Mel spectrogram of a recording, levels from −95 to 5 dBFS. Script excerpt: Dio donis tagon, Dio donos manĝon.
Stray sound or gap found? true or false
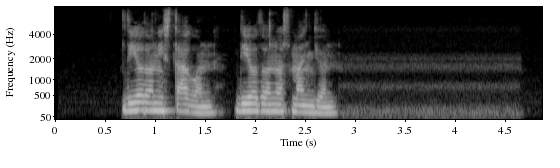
false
